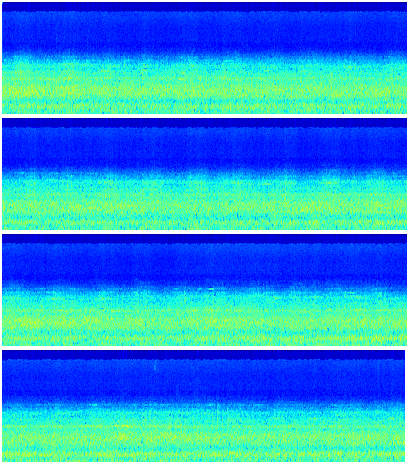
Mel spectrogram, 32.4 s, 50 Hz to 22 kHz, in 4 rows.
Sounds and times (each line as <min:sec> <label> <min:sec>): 0:00.0 freight train pass by with horn toots 0:32.3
